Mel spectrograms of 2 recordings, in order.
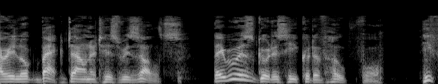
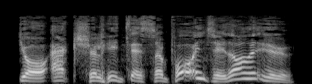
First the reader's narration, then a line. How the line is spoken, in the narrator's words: Harry laughed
